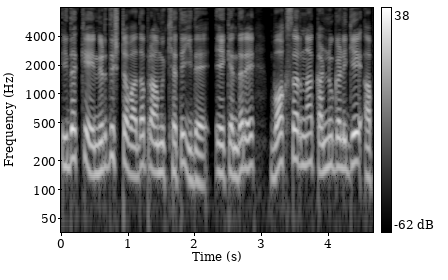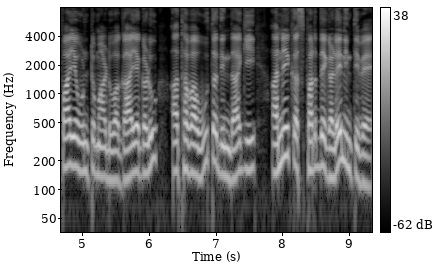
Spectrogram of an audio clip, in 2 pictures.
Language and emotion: Kannada, neutral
